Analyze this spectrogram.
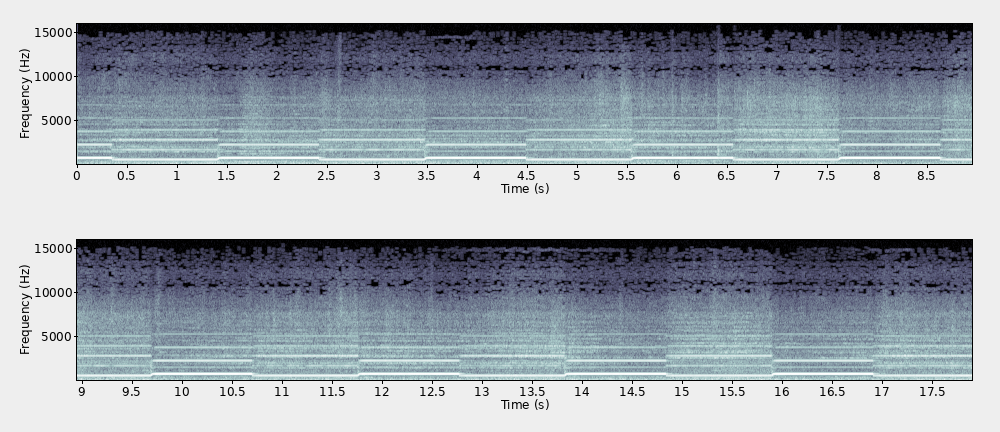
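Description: Railway level-crossing warning alarm sounding steadily, switching between a higher and a lower tone about once a second. An electric commuter train runs past beneath it.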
